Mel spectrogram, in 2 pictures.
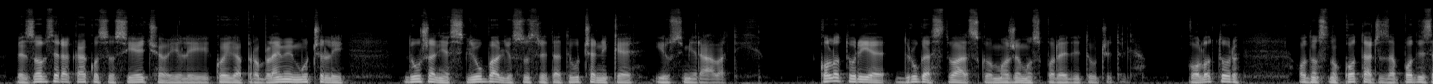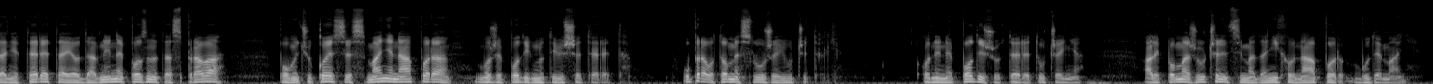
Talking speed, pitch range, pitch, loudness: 140 wpm, 90-115 Hz, 100 Hz, -25 LUFS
